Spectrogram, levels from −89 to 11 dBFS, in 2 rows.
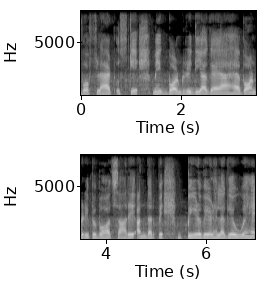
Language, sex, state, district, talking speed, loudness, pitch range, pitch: Hindi, female, Bihar, Patna, 170 wpm, -17 LUFS, 160-170 Hz, 165 Hz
